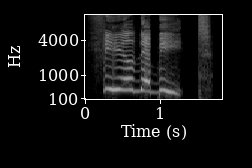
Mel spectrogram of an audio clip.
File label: Female Troll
